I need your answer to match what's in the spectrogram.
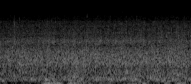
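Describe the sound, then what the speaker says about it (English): Fresh running water of a stream beside a wild camp in remote Northumberland, heard as a steady, even rushing and babbling that stays at a moderate, constant level with no voices. "you've got the bonus here of having fresh running water right next to your camp"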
